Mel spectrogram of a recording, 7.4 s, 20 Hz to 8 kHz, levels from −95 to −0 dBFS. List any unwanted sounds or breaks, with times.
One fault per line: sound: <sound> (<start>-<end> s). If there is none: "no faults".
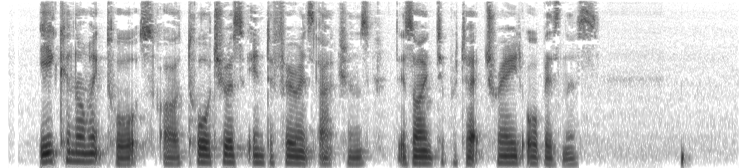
no faults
